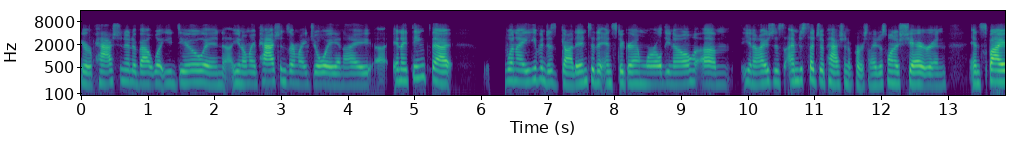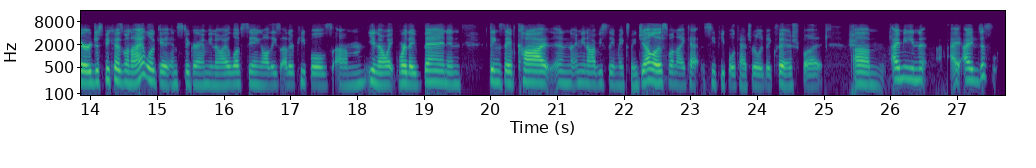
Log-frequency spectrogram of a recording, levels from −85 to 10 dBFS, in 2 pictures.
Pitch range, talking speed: 180-210 Hz, 225 wpm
